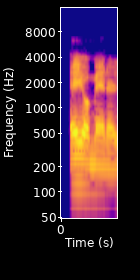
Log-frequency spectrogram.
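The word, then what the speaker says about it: Ayomanor: I got uh uh Elic A Manor, the guy from Stanford. Y spell that.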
